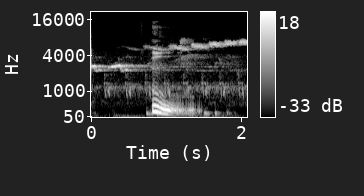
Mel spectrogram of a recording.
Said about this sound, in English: Ooh. That bird is loud. That's something we commented on because we talked about this skill and how it's really hard to clear your mind, particularly when there's a very chirpy, loud bird in your ear.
